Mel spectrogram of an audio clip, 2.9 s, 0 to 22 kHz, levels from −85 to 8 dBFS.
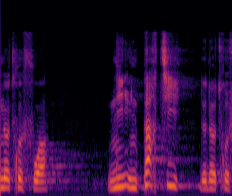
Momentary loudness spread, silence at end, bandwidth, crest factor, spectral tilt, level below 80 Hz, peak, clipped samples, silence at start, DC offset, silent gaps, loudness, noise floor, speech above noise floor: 9 LU; 0 s; 11.5 kHz; 22 dB; -4.5 dB/octave; -72 dBFS; -8 dBFS; under 0.1%; 0 s; under 0.1%; none; -29 LUFS; -61 dBFS; 33 dB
